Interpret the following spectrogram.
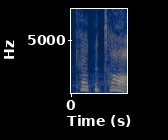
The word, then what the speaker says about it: Capitan: The word Capitan. It's the Portuguese pronunciation of the word captain, but rather than translating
